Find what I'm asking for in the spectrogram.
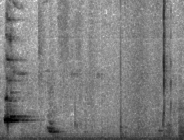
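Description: A dog lets out a short high whimper followed by a fainter whine, with a few soft scattered noises in a quiet room.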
